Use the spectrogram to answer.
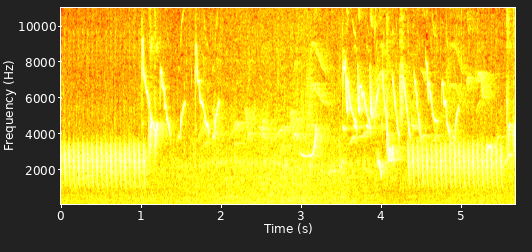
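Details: Several Oriental white-eyes, including a female calling to stimulate males: fast, buzzy, mechanical trills at the start and near the end, separated by high, sharp, downslurred chirps.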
